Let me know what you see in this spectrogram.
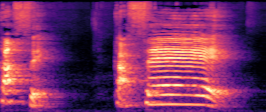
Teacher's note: Fé é a sílaba tônica.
